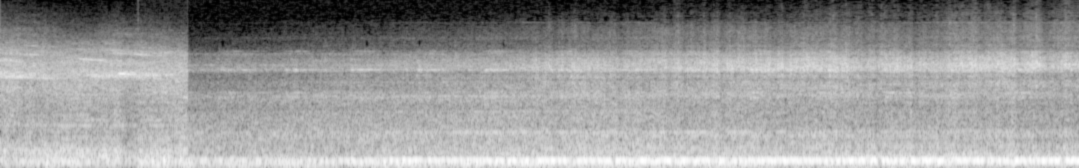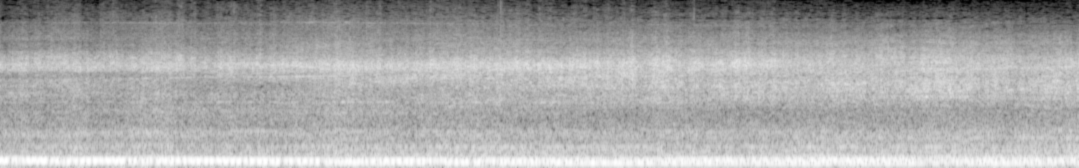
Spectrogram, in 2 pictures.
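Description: Freight cars of a double-stack train rolling by, then, after a sudden cut about two seconds in, an Amtrak passenger train with a GE Genesis diesel locomotive running past, a steady low hum growing louder from about four seconds as its bilevel cars roll by.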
